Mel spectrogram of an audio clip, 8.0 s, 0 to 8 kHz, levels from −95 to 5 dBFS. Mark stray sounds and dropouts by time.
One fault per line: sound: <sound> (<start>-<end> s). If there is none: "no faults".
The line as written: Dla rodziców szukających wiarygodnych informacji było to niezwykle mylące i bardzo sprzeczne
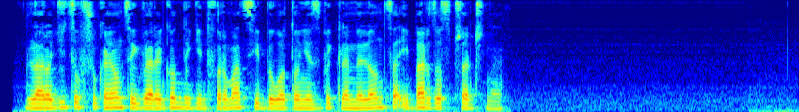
no faults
